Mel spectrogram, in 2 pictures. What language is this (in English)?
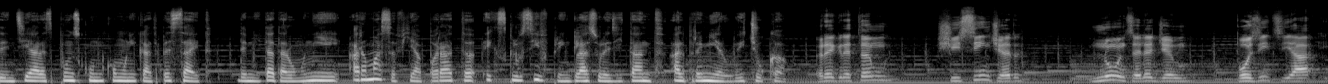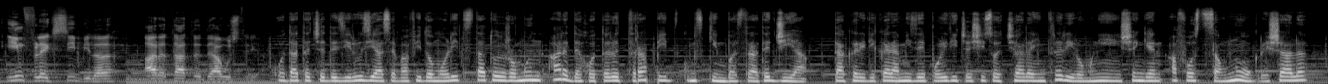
Romanian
